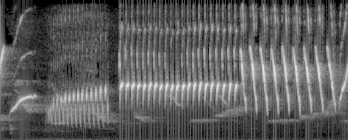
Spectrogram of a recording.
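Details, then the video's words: A canary sings a brief rising whistle, then a buzzy rattle, a fast even high trill, and finally quicker sweeping strokes repeated in a rolling series. "The Most Beautiful Canary Chirping Sounds"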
